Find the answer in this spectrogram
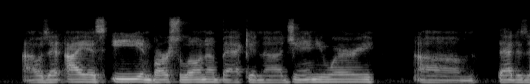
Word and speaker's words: Barcelona: No, Barcelona. Oh, you put a little Yeah. lisp in there? You got it. Barcelona. Yeah, it's a lisp. Yeah, that's how they say it.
